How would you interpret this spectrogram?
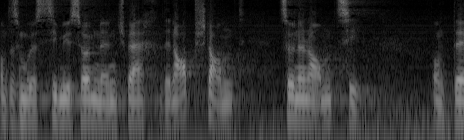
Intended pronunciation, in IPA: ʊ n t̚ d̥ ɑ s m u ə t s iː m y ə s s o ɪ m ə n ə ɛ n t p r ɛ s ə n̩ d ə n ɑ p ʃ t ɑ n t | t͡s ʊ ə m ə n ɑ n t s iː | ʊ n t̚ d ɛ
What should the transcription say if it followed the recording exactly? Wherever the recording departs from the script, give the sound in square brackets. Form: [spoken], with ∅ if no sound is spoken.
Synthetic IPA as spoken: ʊ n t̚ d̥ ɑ s m u ə [s] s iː m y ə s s o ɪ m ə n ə ɛ n t p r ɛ [χ] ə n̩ d ə n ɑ p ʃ t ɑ n t | t͡s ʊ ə [n] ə n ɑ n t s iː | ʊ n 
